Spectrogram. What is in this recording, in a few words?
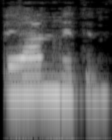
"begenmedim", Turkish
